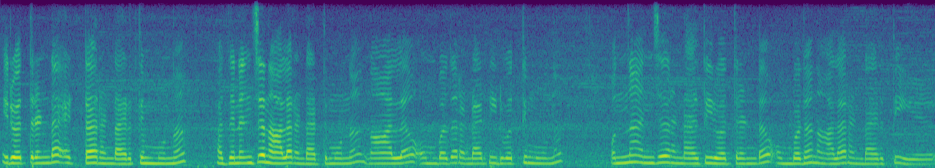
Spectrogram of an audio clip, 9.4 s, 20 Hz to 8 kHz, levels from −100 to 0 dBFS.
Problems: constant background noise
